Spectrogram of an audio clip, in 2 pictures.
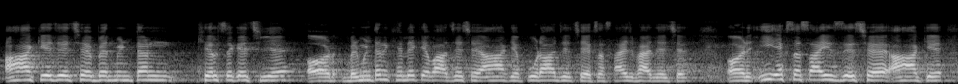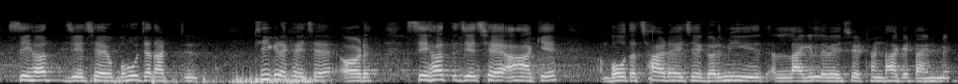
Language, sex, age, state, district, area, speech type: Maithili, male, 18-30, Bihar, Purnia, urban, spontaneous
